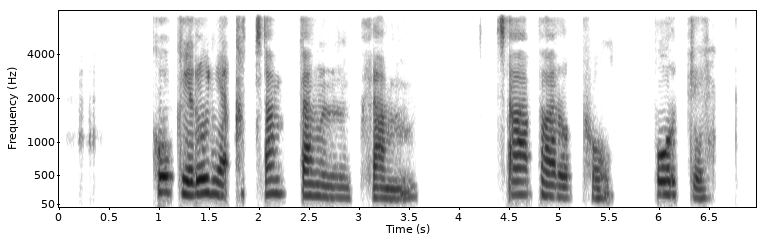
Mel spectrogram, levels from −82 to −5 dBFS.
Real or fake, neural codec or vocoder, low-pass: fake; codec, 16 kHz, 2 kbps, FreqCodec, smaller model; 7.2 kHz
